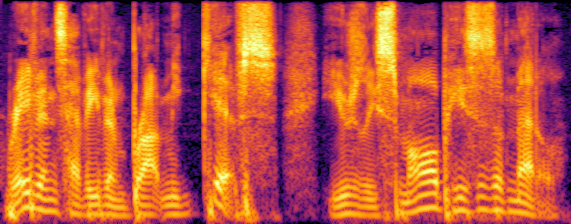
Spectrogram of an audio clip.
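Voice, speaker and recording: A man narrating a scripted trickster folktale and explaining it in an expressive storytelling manner. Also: low voice, unhurried, slightly rough. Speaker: storyteller and presenter.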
